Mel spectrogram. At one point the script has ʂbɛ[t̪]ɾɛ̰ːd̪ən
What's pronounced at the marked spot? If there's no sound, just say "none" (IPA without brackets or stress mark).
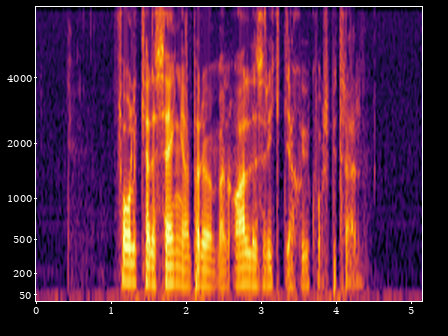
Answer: t̪ʰ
